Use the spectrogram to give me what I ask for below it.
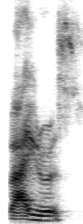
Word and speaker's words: virus: word in blue here virus virus virus good virus it's got a long I sound in it virus excellent okay are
